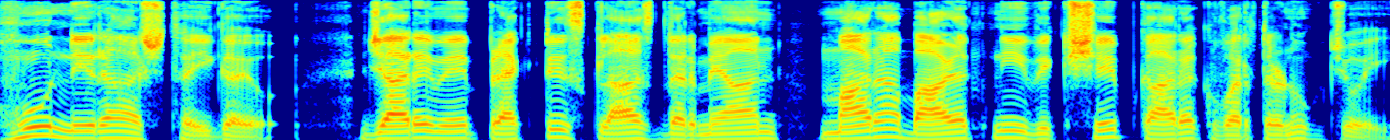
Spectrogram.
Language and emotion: Gujarati, sad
